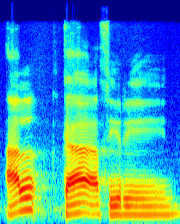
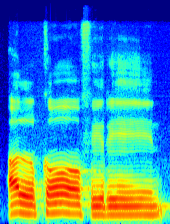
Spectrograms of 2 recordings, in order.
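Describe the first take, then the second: First: The long vowel after k sounds thin, like a. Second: The long vowel after k sounds thick, like o. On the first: The speaker calls it right. "Bunyi kan A kalau tipis" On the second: The speaker calls it wrong. "Itu tebal jadinya kan?"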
